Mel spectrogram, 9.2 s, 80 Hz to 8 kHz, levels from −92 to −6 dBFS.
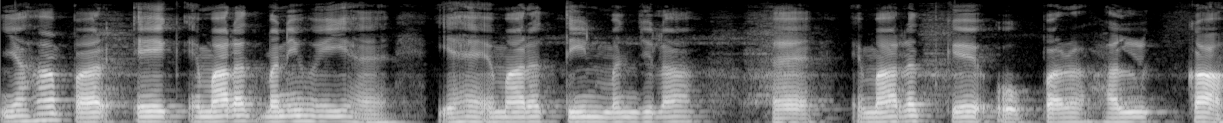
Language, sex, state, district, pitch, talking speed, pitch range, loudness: Hindi, male, Uttarakhand, Tehri Garhwal, 120 Hz, 110 wpm, 110-125 Hz, -20 LUFS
